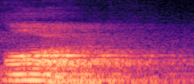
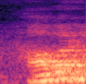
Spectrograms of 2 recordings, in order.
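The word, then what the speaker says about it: hour: उसी तरीके से ये भी क्या है, ये भी साइलेंट है, इसको हम पढ़ेंगे आर, हावर नहीं आर, तो यहाँ पर भी क्या होगा, एन आर।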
